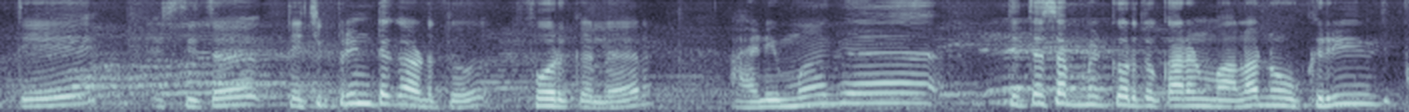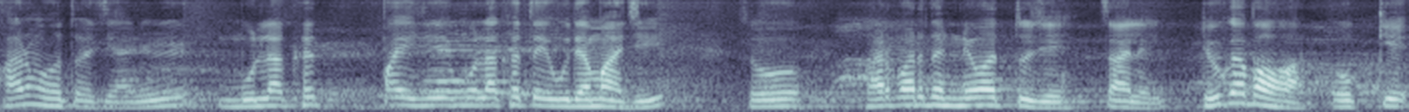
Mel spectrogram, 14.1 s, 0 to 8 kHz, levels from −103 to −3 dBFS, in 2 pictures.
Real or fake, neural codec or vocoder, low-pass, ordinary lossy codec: real; none; none; none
